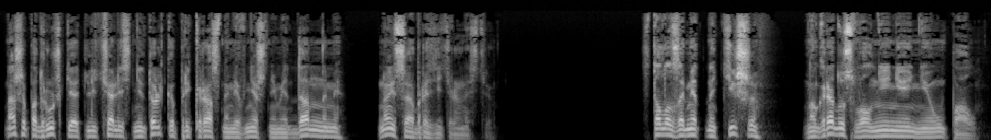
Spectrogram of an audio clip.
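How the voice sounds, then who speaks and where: Male audiobook narrator, very low and mellow, measured first-person storytelling. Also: expressive, no echo, clean studio sound.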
